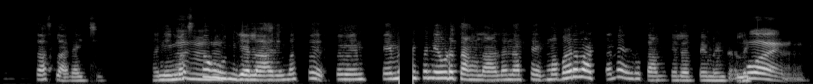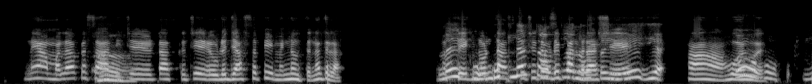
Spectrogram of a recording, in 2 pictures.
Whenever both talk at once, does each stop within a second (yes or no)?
no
